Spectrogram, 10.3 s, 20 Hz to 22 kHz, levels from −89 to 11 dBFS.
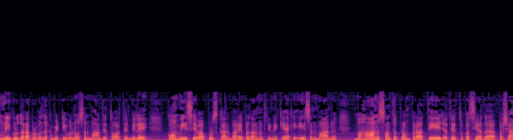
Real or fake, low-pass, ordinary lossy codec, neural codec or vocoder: real; none; none; none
